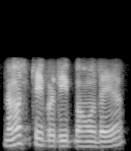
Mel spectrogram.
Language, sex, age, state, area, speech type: Sanskrit, male, 18-30, Uttar Pradesh, rural, conversation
